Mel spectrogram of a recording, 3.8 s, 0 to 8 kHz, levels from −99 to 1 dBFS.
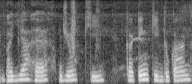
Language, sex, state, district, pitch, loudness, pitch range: Hindi, male, Himachal Pradesh, Shimla, 155 Hz, -17 LUFS, 150-165 Hz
